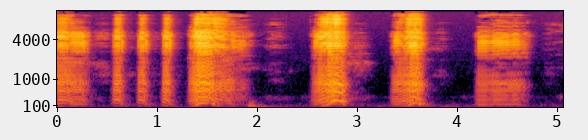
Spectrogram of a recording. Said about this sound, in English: Each week we press our ear against the bedroom wall, whatever my mother watched before she went to sleep, picks and pulls in her unconscious mind, and she snores that very tune.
